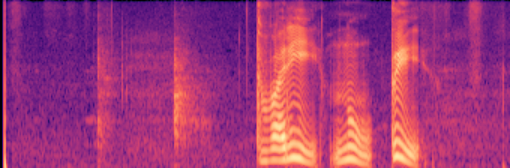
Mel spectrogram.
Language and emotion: Russian, angry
